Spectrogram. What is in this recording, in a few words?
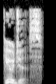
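"hugeous", English, uk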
